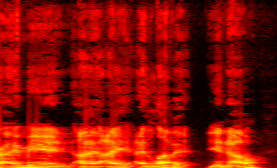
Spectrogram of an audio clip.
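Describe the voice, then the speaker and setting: A man is speaking. He has an American accent. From New Jersey. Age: 40s. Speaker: personal injury lawyer. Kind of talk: podcast interview. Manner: casual, halting with repeated words.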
